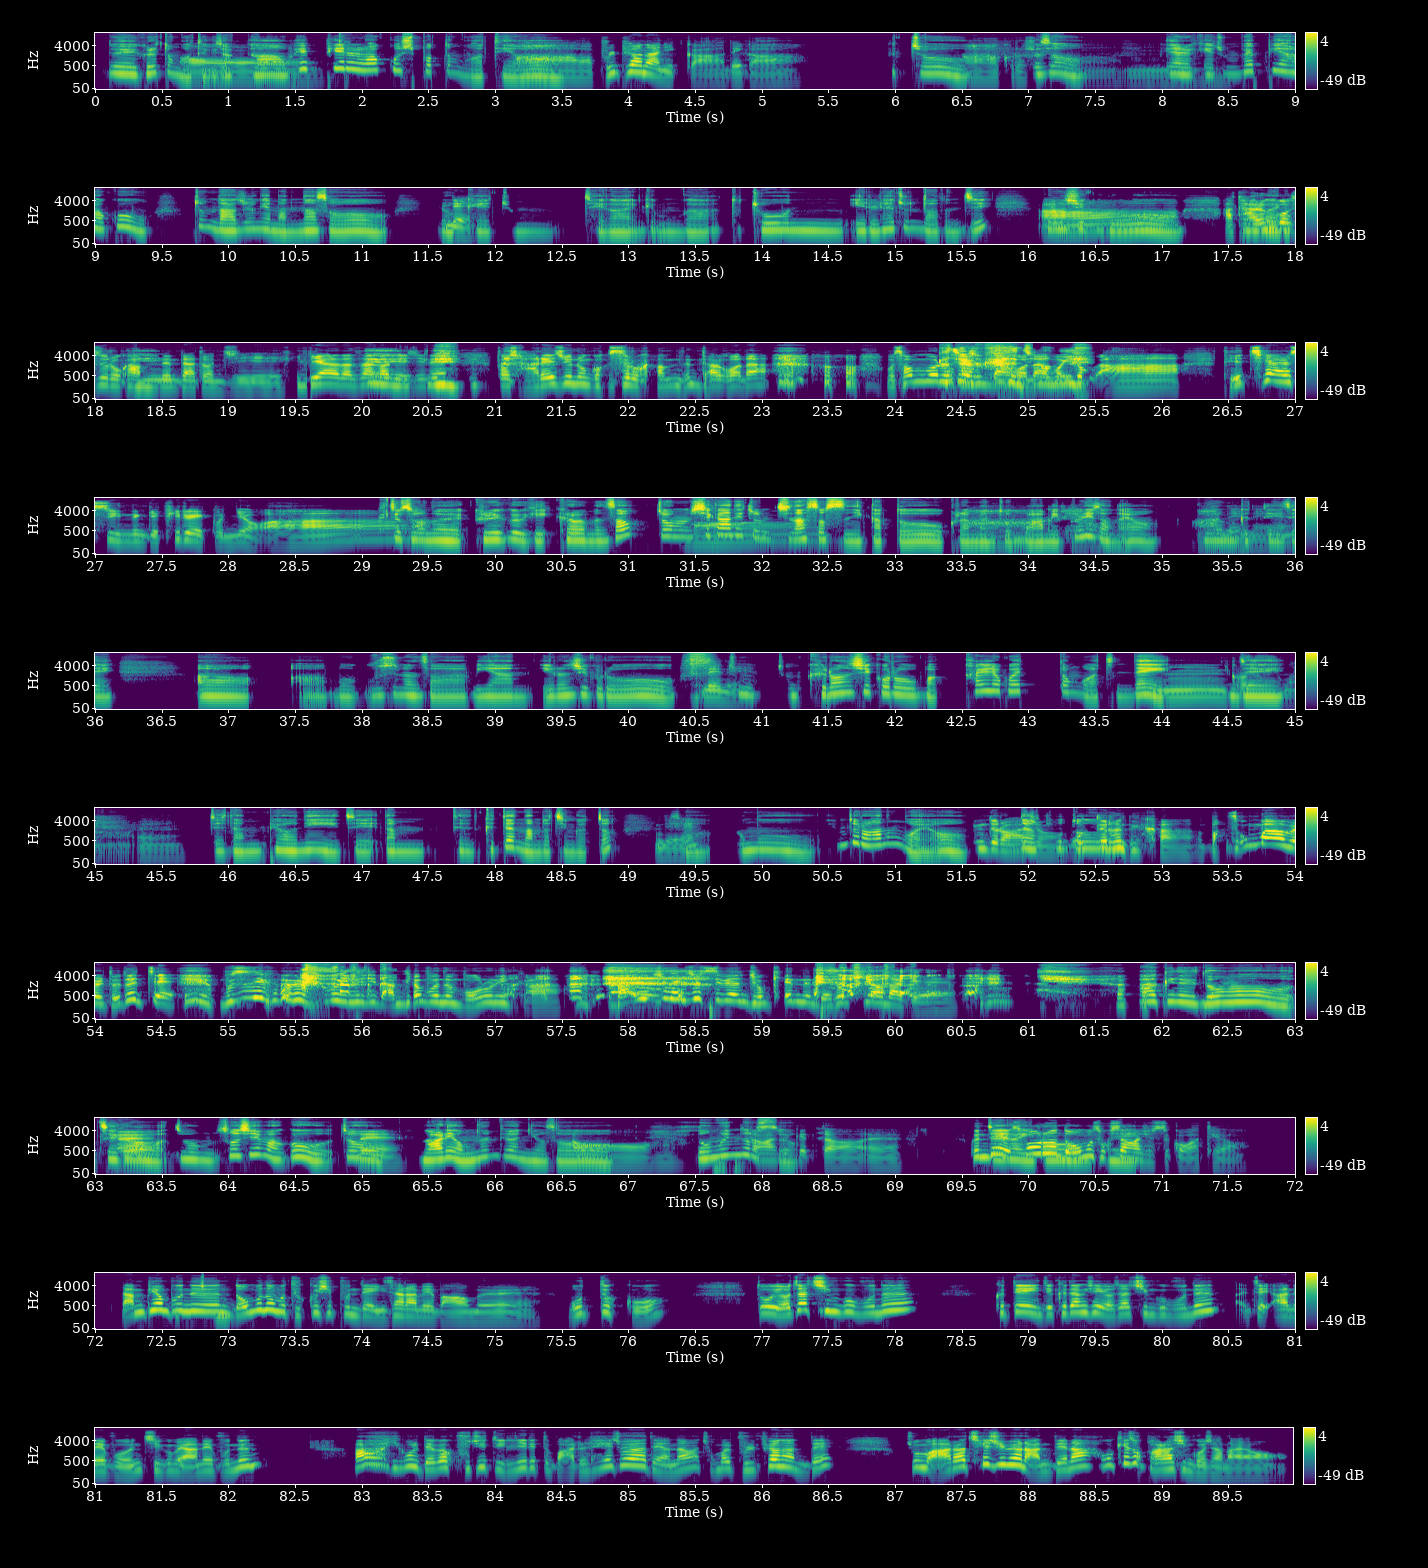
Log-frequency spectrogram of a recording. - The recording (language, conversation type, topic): Korean, podcast, 사과할 때 어떤 말이 가장 진심으로 들리나요?
- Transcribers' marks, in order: tapping; laughing while speaking: "갚는다든지"; other background noise; laughing while speaking: "네"; laugh; laughing while speaking: "것으로 갚는다거나 뭐 선물을 사준다거나"; laughing while speaking: "그쵸. 약간 저는"; laughing while speaking: "못 들으니까. 막 속마음을 도대체 … 좋겠는데 속 시원하게"; laugh; laugh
